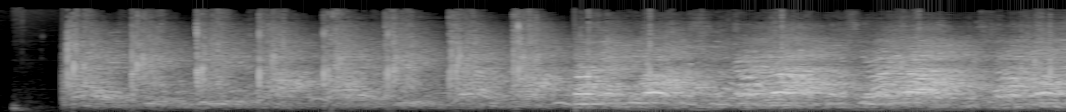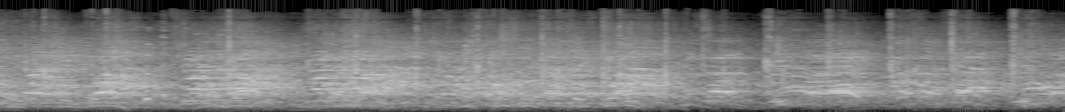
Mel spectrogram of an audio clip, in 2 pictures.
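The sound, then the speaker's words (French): Activists at a protest in France chant "Israël assassin", many voices in a loud, rhythmic chant that starts after a brief moment of quiet and keeps a steady, repeating beat throughout. “où vous allez entendre des militants crier Israël assassin, et tout ça se passe en France”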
